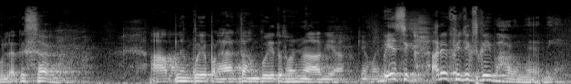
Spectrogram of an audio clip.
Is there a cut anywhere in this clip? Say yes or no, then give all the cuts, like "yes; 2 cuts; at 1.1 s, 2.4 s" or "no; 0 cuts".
yes; 1 cut; at 3.6 s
